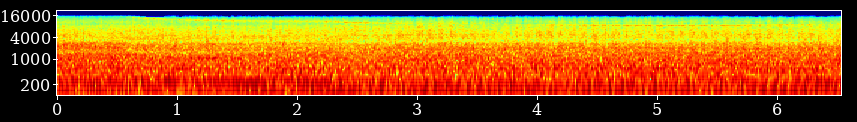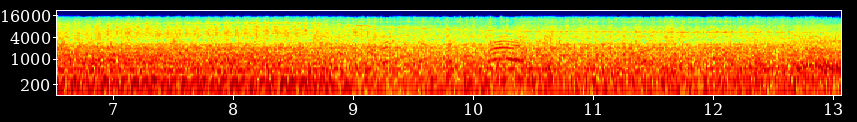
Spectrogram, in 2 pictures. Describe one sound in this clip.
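Tyres crunch and grind over loose rocks.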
